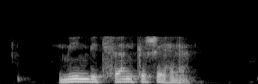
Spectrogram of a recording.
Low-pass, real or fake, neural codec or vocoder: 3.6 kHz; real; none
